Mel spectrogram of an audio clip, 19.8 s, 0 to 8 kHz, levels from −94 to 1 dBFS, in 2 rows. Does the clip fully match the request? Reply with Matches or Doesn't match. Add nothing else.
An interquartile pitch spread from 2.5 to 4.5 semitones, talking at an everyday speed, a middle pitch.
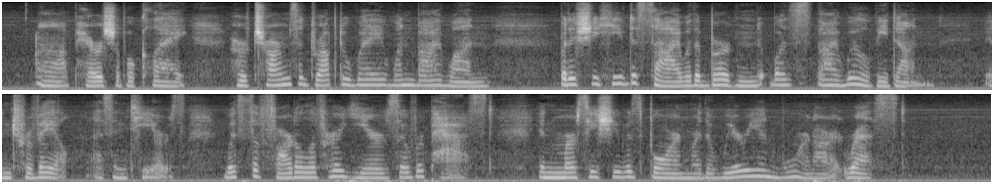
Doesn't match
